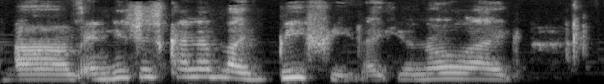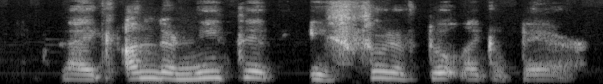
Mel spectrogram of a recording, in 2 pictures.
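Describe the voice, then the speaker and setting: A woman's voice: medium pitch, moderate pace, darkish tone, slightly rough, no room sound, poor audio. A woman player in a tabletop game, chatting in a rambling, casual way.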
